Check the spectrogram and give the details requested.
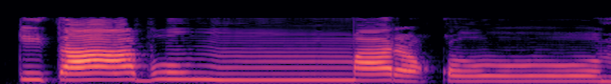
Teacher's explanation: कौफ जबान की जड़ से और वाव मद्दा मरकूम वैलुई यहाँ पे इदगाम बिलगुन्ना ठीक है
